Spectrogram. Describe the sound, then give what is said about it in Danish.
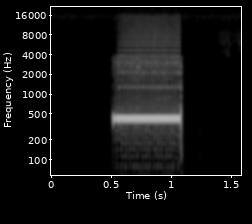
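A single steady electronic telephone ringback tone sounds for about half a second as a call is placed during a live broadcast to a longtime fan of the club, clear, then stops abruptly, leaving silence. “Jeg tænker lige, at vi, øh, vi prøver at ringe til”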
